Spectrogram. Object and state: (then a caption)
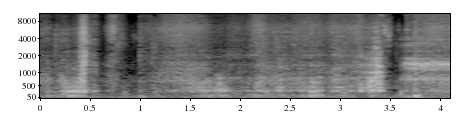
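Cardboard box. Fingertips and nails tap and scratch the top edge of a medium brown corrugated cardboard box with its flaps partly open and a hollow inside. Three short, hollow taps stand out over a steady, dry scratching rustle, each tap dying away almost at once. A faint steady tone enters near the end.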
